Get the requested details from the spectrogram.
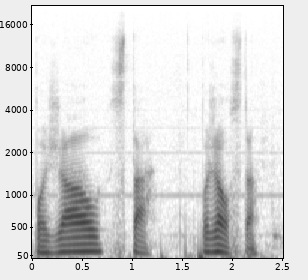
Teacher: Most Russian words, you can pretty much guess exactly how it's said by how it's spelt. But in the case of пожалуйста, the uy sound gets dropped here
